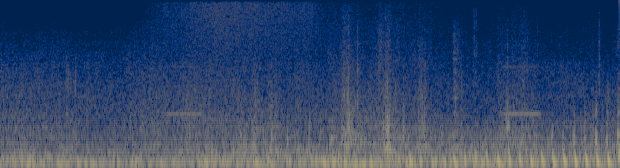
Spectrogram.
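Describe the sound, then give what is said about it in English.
A helicopter flies away from a fiery inferno, a deep roaring rumble with windy noise, its rotor thumps building into a rapid rhythmic pulse toward the end. “As the helicopter zooms away from the inferno behind it, the screen goes white.”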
